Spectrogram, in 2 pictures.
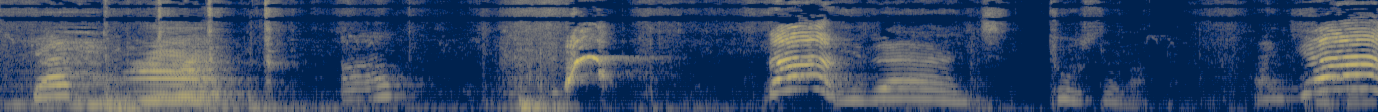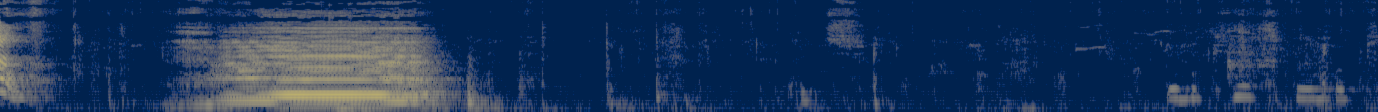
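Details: Calves mooing at feeding time: a series of loud, harmonic-rich moos, some short and some drawn out, with a long sustained moo near the end and quiet pauses between calls.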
